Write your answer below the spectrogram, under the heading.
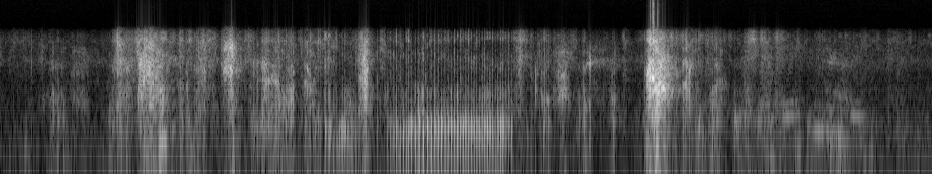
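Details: An English Bulldog that dislikes anything pointed at her gives short gruff barks, low grumbling vocalizations and a sharp yelp, with a person speaking.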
